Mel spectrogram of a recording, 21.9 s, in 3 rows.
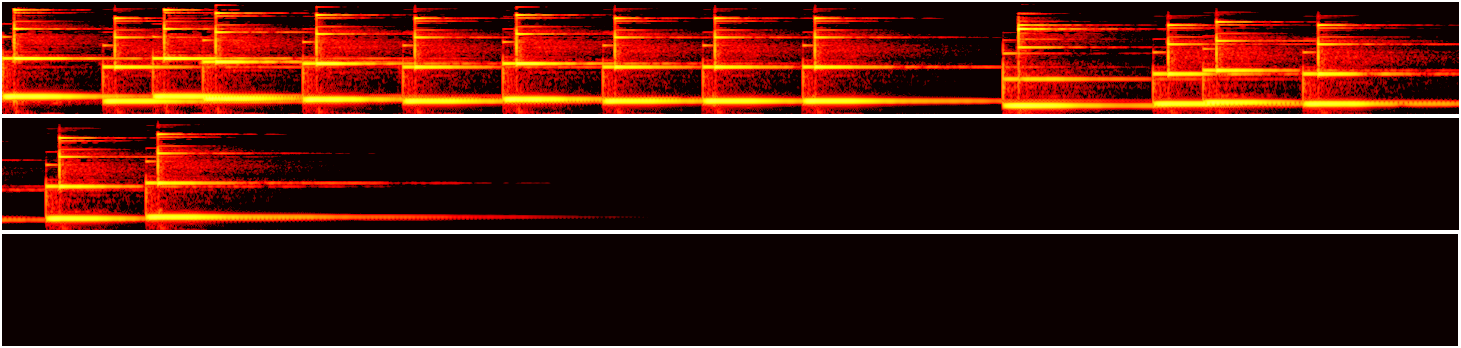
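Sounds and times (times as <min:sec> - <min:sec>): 
music box melody: 0:00.0 - 0:09.4.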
